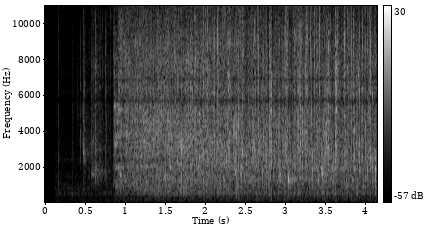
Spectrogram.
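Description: Sizzling as of food frying in hot oil: a dense, steady crackle that starts suddenly about a second in.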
